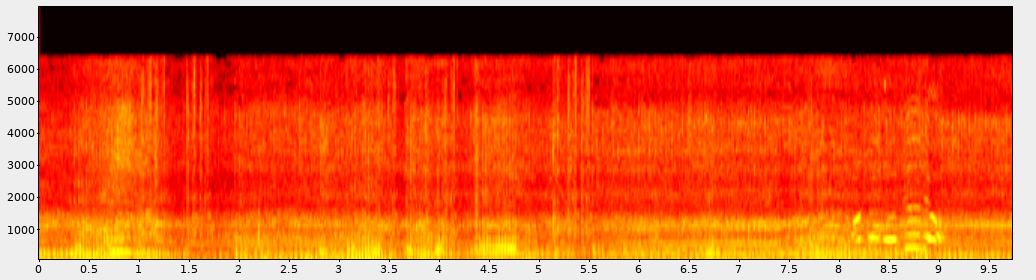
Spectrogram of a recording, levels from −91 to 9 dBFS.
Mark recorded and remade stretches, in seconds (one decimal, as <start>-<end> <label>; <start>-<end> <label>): 0.0-7.4 recorded; 7.4-8.0 remade; 8.0-9.7 recorded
